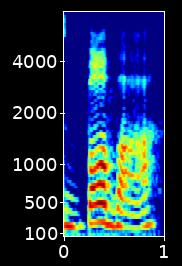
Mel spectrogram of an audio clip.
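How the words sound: The word ends with a wide A sound. The speaker calls it right. "it's bother"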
